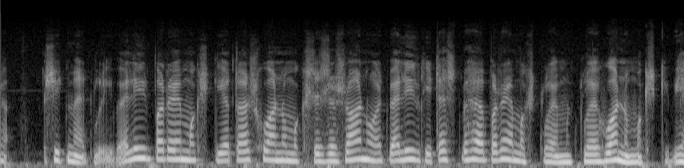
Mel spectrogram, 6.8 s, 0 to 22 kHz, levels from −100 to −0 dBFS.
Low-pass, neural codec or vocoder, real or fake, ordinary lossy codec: 14.4 kHz; none; real; Opus, 64 kbps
